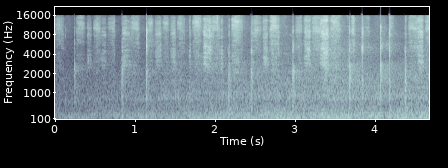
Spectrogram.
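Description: Chalk writing on a blackboard: a run of quick scratching strokes and taps, over a steady low hum.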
